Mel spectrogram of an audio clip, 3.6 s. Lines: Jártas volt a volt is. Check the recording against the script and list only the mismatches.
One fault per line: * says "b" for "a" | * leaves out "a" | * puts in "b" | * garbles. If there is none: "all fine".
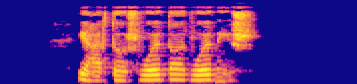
all fine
